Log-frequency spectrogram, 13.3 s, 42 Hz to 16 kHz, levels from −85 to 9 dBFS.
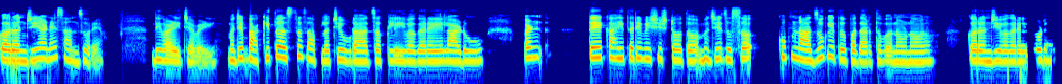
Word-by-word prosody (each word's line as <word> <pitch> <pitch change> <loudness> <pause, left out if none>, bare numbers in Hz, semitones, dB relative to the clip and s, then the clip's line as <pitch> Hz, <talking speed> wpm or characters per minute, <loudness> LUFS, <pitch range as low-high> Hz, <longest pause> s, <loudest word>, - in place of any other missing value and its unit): करंजी 230 -1 +4
आणि 260 +1 0
सांजोऱ्या 235 -6 -5 0.7
दिवाळीच्या 110 - 0
वेळी 95 -2 -7 0.2
म्हणजे 230 +3 +2
बाकी 250 +3 +3
तर 295 -1 +8
असतंच 285 +2 -1
आपलं 220 -3 -1
चिवडा, 215 -3 +1
चकली 220 -1 -2
वगैरे 215 0 0
लाडू. 220 0 0 0.5
पण 285 +1 +3 0.6
ते 280 +1 +10
काहीतरी 270 -1 +2
विशिष्ट 255 -2 -2
होतं. 225 -1 0
म्हणजे 250 +1 -1
जसं 245 +2 +1 0.4
खूप 290 0 -2
नाजूक 255 +1 +3
आहे 295 - +1
तो 240 - +3
पदार्थ 205 -1 -1
बनवणं, 205 0 -3 0.5
करंजी 220 -1 +2
वगैरे 215 0 0
थोडं. 240 -2 0
225 Hz, 135 wpm, -23 LUFS, 215-260 Hz, 0.7 s, ते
